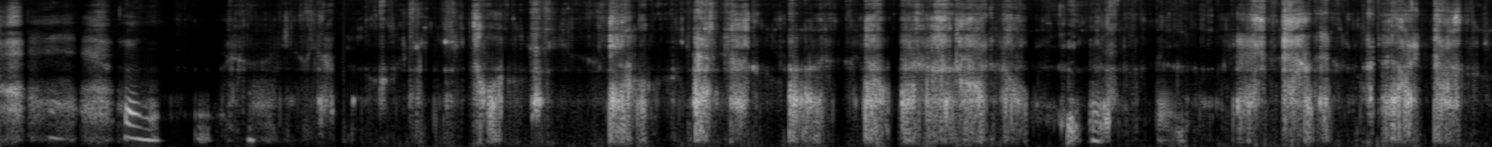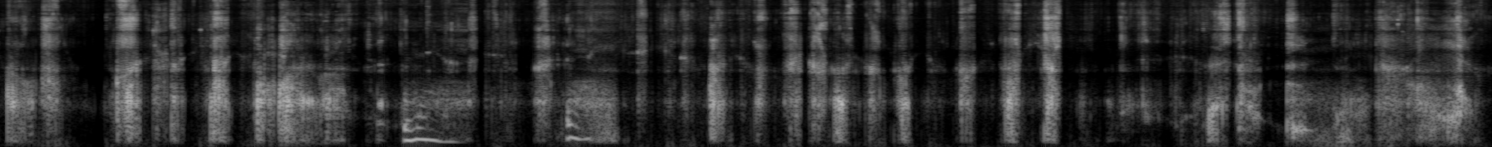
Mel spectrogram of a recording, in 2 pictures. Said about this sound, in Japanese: なんて顔してんだよ。耳舐めただけなのにそんな色顔しちゃってさ。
